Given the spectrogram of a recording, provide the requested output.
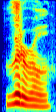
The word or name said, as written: littoral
